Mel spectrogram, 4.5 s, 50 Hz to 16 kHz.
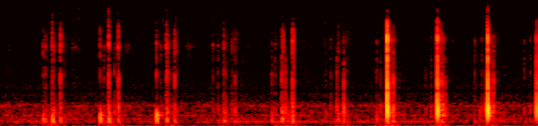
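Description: A closed Chinese folding fan, a solid bundle about 25 cm long with dark wooden guard sticks and a pale paper or slat edge, is held in one hand and tapped and scratched along its wooden guard with short fingernails and fingertips. Quiet, dry scratches and soft taps come in an uneven rhythm, each dying away instantly with no ring. The last three taps are noticeably louder and brighter, giving crisp wooden clicks.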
